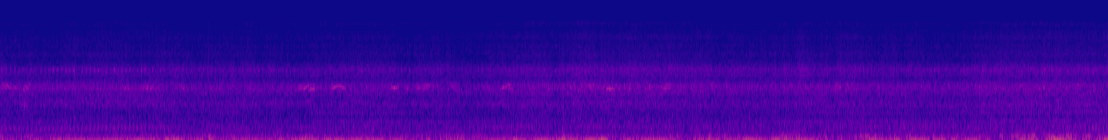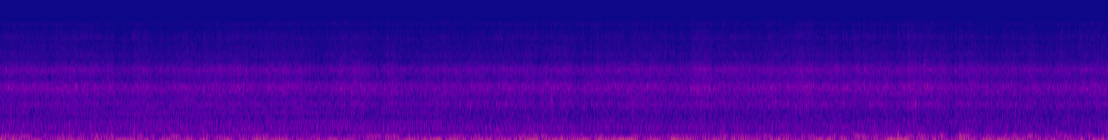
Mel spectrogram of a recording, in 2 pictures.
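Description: A dirt bike engine hums steadily up close.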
